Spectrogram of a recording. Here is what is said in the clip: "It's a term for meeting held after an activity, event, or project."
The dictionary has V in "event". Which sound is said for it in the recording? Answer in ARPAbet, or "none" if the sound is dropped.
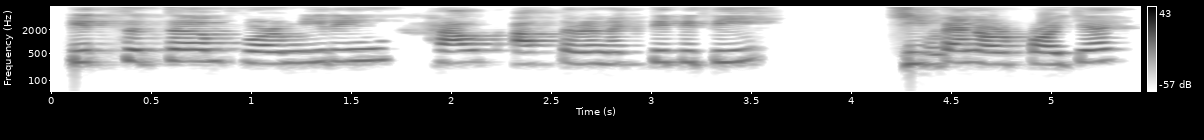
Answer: P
